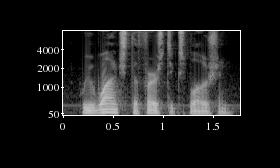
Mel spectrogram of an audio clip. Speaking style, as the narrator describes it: said calmly

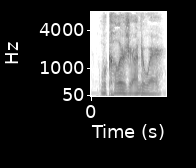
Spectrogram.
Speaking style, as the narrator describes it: he asked

